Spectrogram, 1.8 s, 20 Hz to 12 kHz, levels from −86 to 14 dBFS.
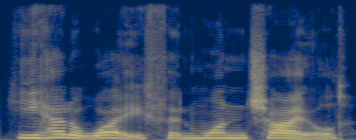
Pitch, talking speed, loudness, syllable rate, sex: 225 Hz, 235 wpm, -15 LUFS, 4.7 syllables/s, female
